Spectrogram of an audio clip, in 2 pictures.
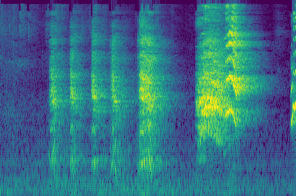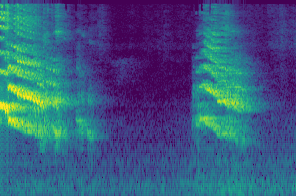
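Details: Indian ringneck parrot said to talk in Urdu/Hindi: a quick run of four short harsh syllables, then two longer loud rasping squawks and a final shorter grating call, with quiet gaps between.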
